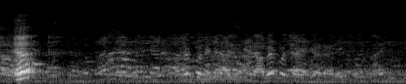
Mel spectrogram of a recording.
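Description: Several people talking at once, indistinct chatter, with a brief loud voice just after the start.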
